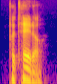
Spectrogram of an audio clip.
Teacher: In potato, the P is aspirated because it is at the beginning of the word, and the T is aspirated because it's at the beginning of a stressed syllable.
